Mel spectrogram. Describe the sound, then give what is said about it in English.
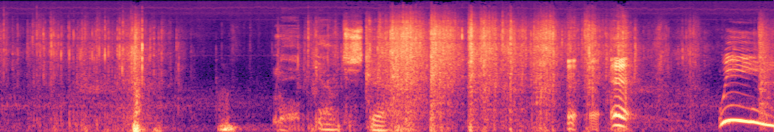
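Kids' wrapping paper crinkles and tears as a gift, a black T-shirt, is unwrapped, with bursts of loud rustling throughout and a brief vocal exclamation at the very end. “So he's wrapped it up in kids' thing. It's like it's Paw Patrol. Wrapping paper.”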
